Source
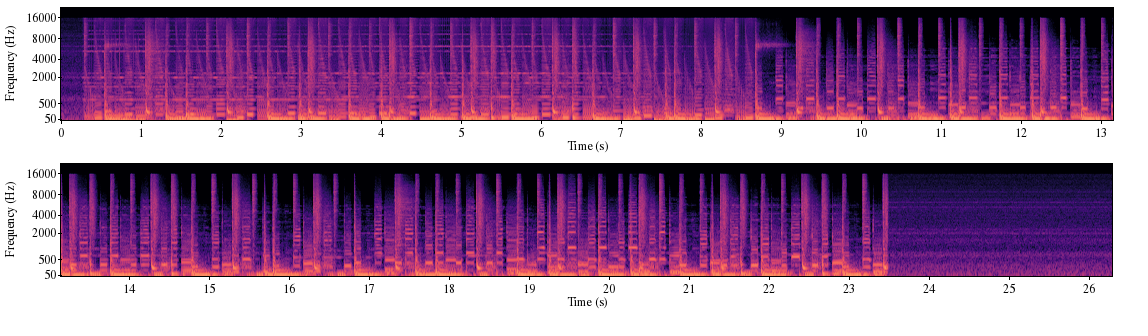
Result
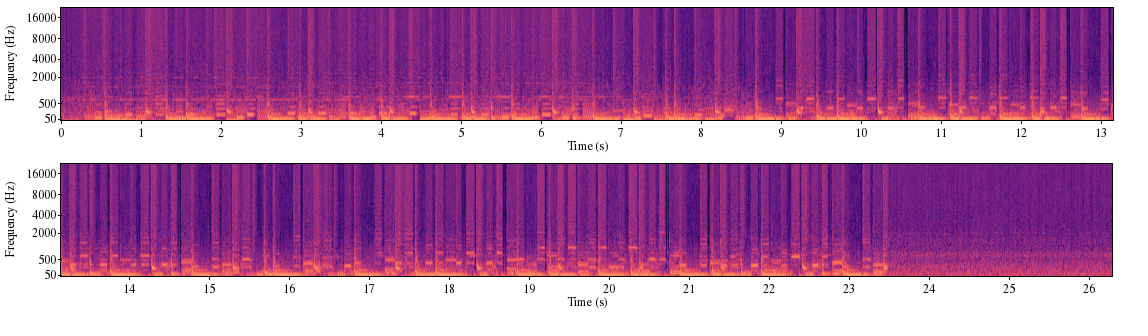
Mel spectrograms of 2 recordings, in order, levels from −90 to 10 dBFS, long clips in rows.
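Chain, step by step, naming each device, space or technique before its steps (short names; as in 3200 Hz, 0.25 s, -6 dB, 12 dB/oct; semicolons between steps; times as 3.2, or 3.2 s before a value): early CD player with a faulty converter (zero-crossing step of -25 dBFS; clock jitter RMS 0.12 ms)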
